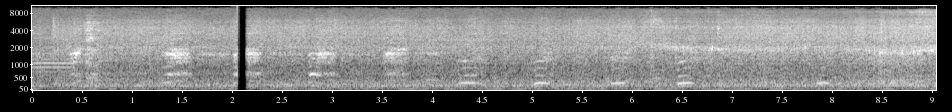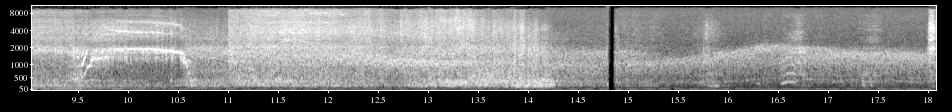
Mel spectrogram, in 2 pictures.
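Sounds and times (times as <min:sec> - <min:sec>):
low rumble: 0:10.7 - 0:18.0.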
